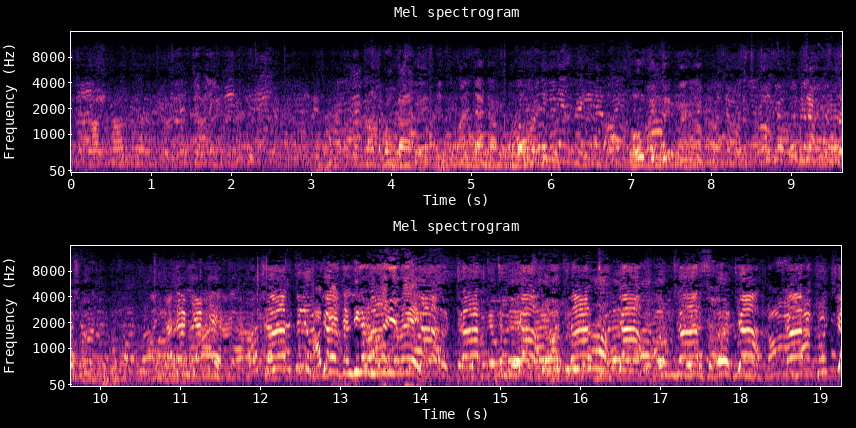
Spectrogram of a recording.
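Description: A crowd of young men chatters outdoors.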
